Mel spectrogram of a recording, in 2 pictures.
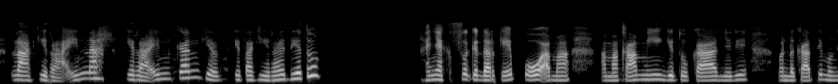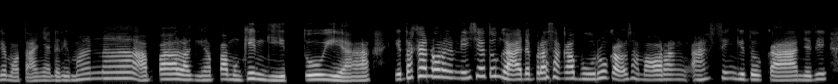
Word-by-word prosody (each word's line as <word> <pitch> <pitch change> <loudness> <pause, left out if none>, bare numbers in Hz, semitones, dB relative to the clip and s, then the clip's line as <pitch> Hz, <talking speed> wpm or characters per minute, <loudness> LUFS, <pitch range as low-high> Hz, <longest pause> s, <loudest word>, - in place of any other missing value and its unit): Nah, 200 -2 +4
kirain 200 0 -5
nah, 275 0 +2 0.3
kirain 220 +3 -2
kan 300 +2 0
kir 225 -10 -4
kita 210 -1 -3
kira 205 +2 -2
dia 265 +3 +3
tuh 410 +2 +3 1.1
hanya 215 +2 0
sekedar 220 -4 0
kepo 220 0 +1
ama 195 0 +1 0.3
ama 185 0 -3
kami 220 +4 0
gitu 195 -1 -1
kan. 190 +1 +2
Jadi 190 +4 -5 0.3
mendekati 190 +2 -2
mungkin 210 +1 -4
mau 180 - -3
tanya 180 +3 -5
dari 190 +1 -5
mana, 275 +2 -1
apa 245 +4 +3
lagi 215 -3 +2
apa, 215 +4 0
mungkin 235 +3 +1
gitu 200 +3 +3
ya. 185 -1 +2 0.3
Kita 240 +5 +1
kan 390 0 +8
orang 330 -4 +4
Indonesia 300 +7 -1
tuh 385 - -1
enggak 235 -5 +5
ada - - +1
prasangka 280 0 +2
buruk 250 +5 -1
kalau 235 -5 +3
sama 230 -6 -4
orang 230 -1 -2
asing 265 +5 -6
gitu 230 -2 +1
kan. 200 0 +3
Jadi 205 +5 -3
220 Hz, 170 wpm, -23 LUFS, 195-255 Hz, 1.1 s, kan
